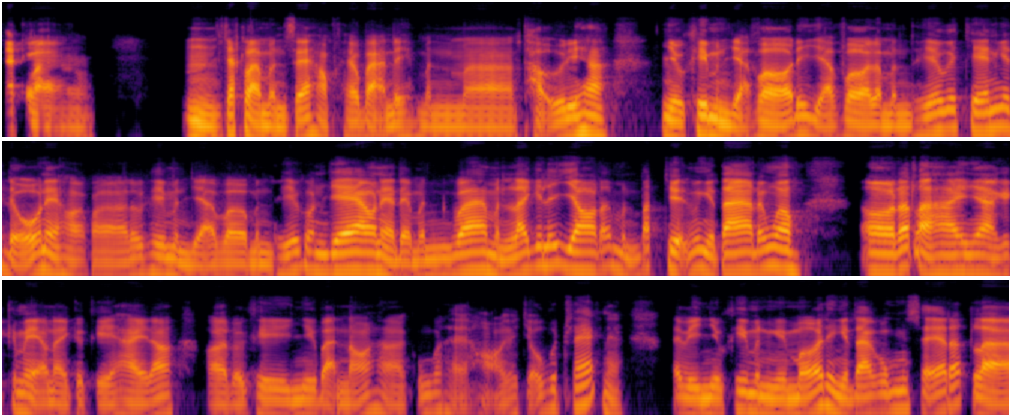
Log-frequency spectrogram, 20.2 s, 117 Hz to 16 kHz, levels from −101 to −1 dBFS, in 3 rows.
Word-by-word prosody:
chắc - - +5
là, 85 -2 +1 0.8
ừm, 95 -5 0
chắc 135 - +2
là - - +7
mình 85 -2 -2
sẽ - - +4
học - - -3
theo - - -1
bạn 85 - +2
đi, 95 +2 -3
mình 90 -2 -7
mà 85 -1 -3
thử 105 - -1
đi 120 +2 +3
ha. 130 -4 +3 0.4
Nhiều 110 -4 +2
khi 130 +5 +4
mình 110 -5 +2
giả - - +1
vờ 100 -3 +4
đi, 125 0 -2
giả 90 -4 -1
vờ 100 -1 +2
là 95 - +1
mình 90 0 -5
thiếu 130 +6 -1
cái 160 - -1
chén 150 +1 +2
cái 170 - -1
đũa - - +1
nè, - - +3
hoặc 105 -2 -6
là 100 -1 -5
đôi 115 +3 -6
khi 120 - -2
mình 105 -5 -5
giả 90 -1 -3
vờ 95 0 -1
mình 95 -1 -7
thiếu 130 +5 -4
con 135 -3 -4
dao 140 0 +7
nè, 125 - +3
để 100 - -1
mình 110 +3 -6
qua 140 +4 +4
mình 125 -6 -3
lấy 135 +3 +4
cái 175 - -3
lý 175 +1 0
do 145 -4 +3
đó 160 +3 -5
mình 115 -8 -8
bắt - - -4
chuyện - - +2
với 155 - -4
người 130 -5 -2
ta, 135 +3 +7
đúng 150 +4 -2
hông? 155 -2 +4 0.4
Ờ, 135 -1 +4
rất 165 +4 +5
là - - +6
hay 130 0 +1
nha, 130 -2 +2
cái 125 - -3
cái 135 - -9
mẹo 95 -6 -1
này 90 -2 -6
cực 95 - -13
kì 90 - -6
hay 95 0 -4
đó, 115 +4 -3 0.2
và 90 0 -5
đôi 90 +1 -9
khi 105 -2 -7
như 105 +1 -6
bạn 95 - -5
nói 90 +7 -6
hoặc 125 - -10
là 85 - -10
cũng 120 +7 -15
có 135 - -12
thể 125 - -13
hỏi - - -13
cái - - -14
chỗ - - -10
vứt - - -12
rác - - -4
nè, - - -9 0.4
tại - - -7
vì 110 -1 -3
nhiều 110 0 -3
khi 140 +4 -6
mình 120 -4 -3
người 110 - -3
mới 110 +8 0
thì 155 - -2
người 110 -3 -3
ta 115 +1 +2
cũng 135 +3 -6
sẽ - - -2
rất - - -4
là, - - +4
110 Hz, 315 wpm, -24 LUFS, 95-135 Hz, 0.8 s, là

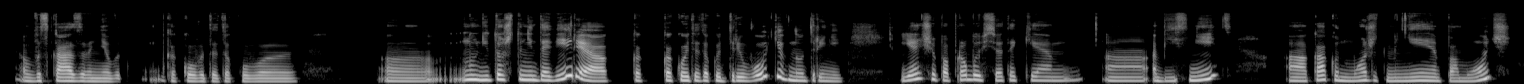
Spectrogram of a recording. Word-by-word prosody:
высказывания 160 -4 0
вот 140 0 -8 0.4
какого-то 150 -2 -3
такого, 140 -1 -3 0.8
а, 145 -1 -3 0.2
ну 225 -1 +4
не 205 -1 +5
то 230 +3 +5
что 220 - -1
недоверия, 200 - +5
а - - -5 0.2
как 175 -2 -3 0.2
какой-то 185 0 +2
такой 175 -1 0
тревоги 190 - +2
внутренней, 170 - -1 0.6
я 200 +6 +3
ещё 255 -2 0
попробую 210 +2 +1
всё-таки, 185 0 -4 0.6
а, 170 -1 -3
объяснить, 185 - -1 0.5
а, 165 -1 0
как 205 +4 +1
он 180 -3 0
может 180 +2 -3
мне 165 +2 0
помочь 155 - -2
170 Hz, 110 wpm, -21 LUFS, 155-200 Hz, 0.8 s, не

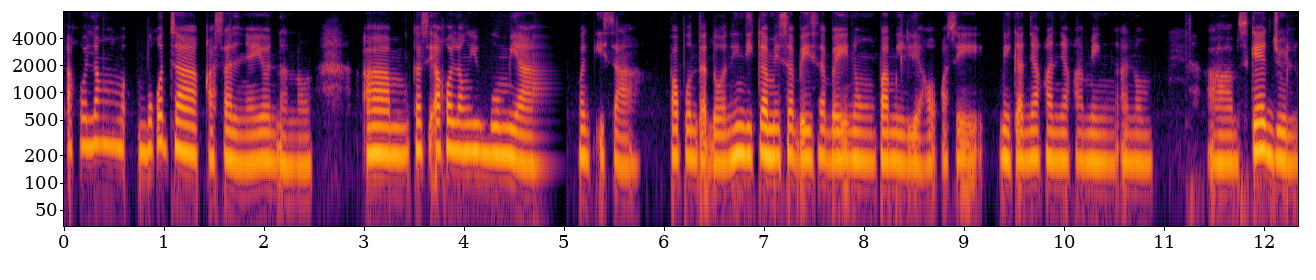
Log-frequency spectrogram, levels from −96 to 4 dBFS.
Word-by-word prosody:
ako 260 +1 -4
lang 270 +1 -1
bu 245 - -1 0.3
bukod 275 +1 0
sa 225 -4 +3
kasal 185 -2 -1
niya 170 +2 0
'yun 180 +1 -3
ano, 160 -1 -4 0.5
um, 210 -1 +3
kasi 230 -1 -1
ako 240 0 +3
lang 230 -1 +3
'yung 220 -1 +2
bumiyahe 170 -6 +1 0.3
mag-isa 165 -4 -4 0.2
papunta 195 -1 -1
do'n, 170 0 -2
hindi 205 +1 +4
kami 200 -2 +5
sabay-sabay 190 -1 0
nung 180 -1 0
pamilya 175 -2 0
ko - - -7
kasi 95 - -5 0.2
may 190 - +3
kanya-kanya 180 0 -1
kaming 175 -2 -2
ano, 170 -1 -4 0.6
um, 170 -2 0
schedule 190 -3 +3
185 Hz, 150 wpm, -21 LUFS, 175-210 Hz, 0.6 s, kami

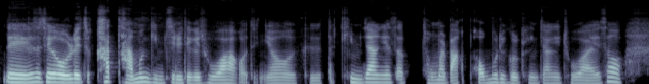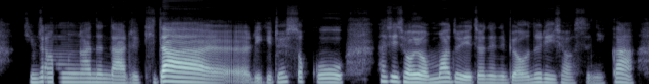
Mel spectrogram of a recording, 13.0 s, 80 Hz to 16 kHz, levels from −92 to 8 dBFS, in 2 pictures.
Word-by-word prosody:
네. 175 -3 +7
그래서 185 +2 +3
제가 185 -1 +7
원래 165 0 +8 0.2
갓 205 +2 +2
담은 175 +5 +2
김치를 155 -2 -4
되게 135 -1 0
좋아하거든요. 135 -2 -3
그 125 0 -10
딱 - - -15
김장에서 165 -2 0 0.2
정말 145 -1 -4
막 135 - +2
버무린 160 +3 -3
걸 135 -2 -3
굉장히 135 0 -9
좋아해서 135 +10 -3 0.5
김장하는 185 -1 -4
날을 145 -2 -3
기다리기도 180 -4 +3
했었고 175 -4 -3 0.3
사실 215 -1 -1
저희 175 -3 +4
엄마도 175 +3 +1
예전에는 150 +1 -2
며느리셨으니까 150 +1 -5
165 Hz, 340 characters per minute, -22 LUFS, 145-180 Hz, 0.5 s, 원래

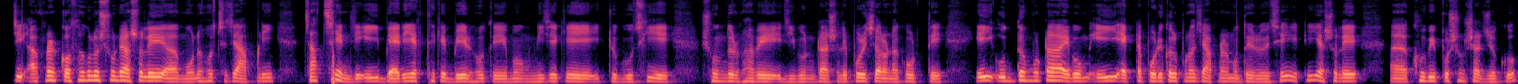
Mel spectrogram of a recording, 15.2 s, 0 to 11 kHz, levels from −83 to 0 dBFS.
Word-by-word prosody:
জি, 155 - +4
আপনার 165 +5 +3
কথাগুলো 165 +4 +3
শুনে 165 -1 +4
আসলেই 150 -1 +5
আ - - +4 0.2
মনে 120 +3 -2
হচ্ছে 140 0 -5
যে, - - +4
আপনি 125 +4 -6 0.4
চাচ্ছেন 150 0 +1
যে 120 - 0
এই 135 - +1
barrier 130 +4 +4
থেকে 145 -1 -1
বের 125 0 +4
হতে। 125 -1 -5
এবং 115 +1 -5 0.2
নিজেকে 130 +2 -2 0.3
একটু 115 +2 -7
গুছিয়ে 120 +2 -1 0.5
সুন্দরভাবে 125 -3 0 0.2
জীবনটা 115 0 -4
আসলে 120 +2 -4
পরিচালনা 135 -4 +2
করতে। 120 -2 -3 0.5
এই 155 - +6
উদ্যমটা 155 +3 +2 0.2
এবং 135 0 +2 0.2
এই 140 - +3 0.2
একটা - - -3
পরিকল্পনা 140 +1 +2
যে - - 0
আপনার 130 -1 -5
মধ্যে 125 +1 -3
রয়েছে 115 +6 -4
এটিই 170 +4 -4
আসলে 135 -1 0 0.5
আ - - +1 0.2
খুবই 145 -1 +1
প্রশংসার 140 -2 -2
যোগ্য। 115 - -6
135 Hz, 165 wpm, -23 LUFS, 120-145 Hz, 0.5 s, এই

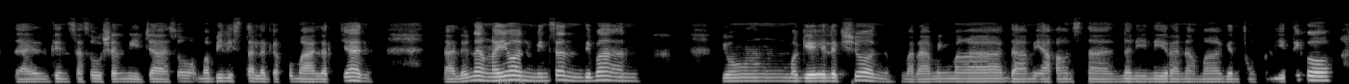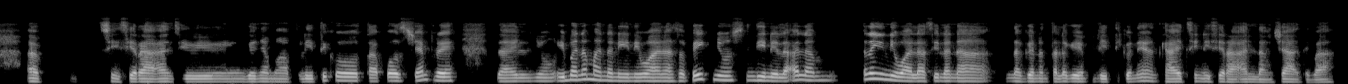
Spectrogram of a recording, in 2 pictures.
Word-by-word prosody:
dahil 125 0 -2
din 130 -1 -3
sa 130 +1 -5
social 130 -2 -1
media 125 0 -1
so 140 +3 -5
mabilis 145 +2 -2
talaga 135 -3 0
kumalat 130 -2 0
yan. 175 -3 +5 0.8
Lalo 130 +4 0
na 200 +1 +5
ngayon 190 +4 +6
minsan 170 +1 +1
'di 170 - +2
ba, 195 -1 +2
an 165 -1 -7 0.8
yung, 155 +1 0 0.5
mag-e 155 0 +7
eleksyon, 160 -3 +1
maraming 125 +2 -4
mga 135 0 0
dummy 130 -1 -2
accounts 130 0 -4
na 125 -1 -2
naninira 130 0 -2
ng 125 0 -6
mga 125 0 -3
gantong 125 0 -13
pulitiko, 185 +6 +2 0.4
at 140 -3 +1 0.6
sisiraan 135 -1 +1
si 135 - -6 0.6
ganyang 135 0 0
mga 130 -1 -4
pulitiko 175 +6 +1
tapos 155 +2 +2
siyempre 185 -2 +2 0.4
dahil 150 +1 -1
yung 160 0 -3
iba 175 +5 +3
naman 220 -2 +1
naniniwala 165 -2 +2
sa 165 - -1
fake 225 +8 +2
news, 200 -1 0
hindi 190 -1 +3
nila 160 -2 +3
alam, 195 -2 -1 0.2
na - - -3
naniniwala 180 -12 +4
sila 160 +1 -1
na 150 -2 -1 0.2
na 150 -1 -3
ganon 140 0 -1
talaga 140 0 +1
yung 140 0 -2
pulitiko 135 0 -4
na 165 +3 -1
yan - - -10
kahit 135 0 0
sinisiraan 130 -4 -2
lang 115 -1 -3
siya, 120 -3 -1
'di - - -12
ba? 115 +1 -4
145 Hz, 145 wpm, -24 LUFS, 130-170 Hz, 0.8 s, mag-e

